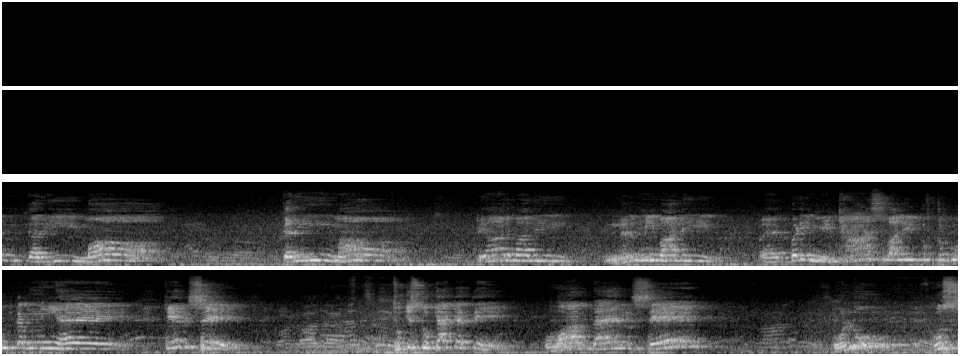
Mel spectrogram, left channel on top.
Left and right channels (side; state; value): left; silent; digital silence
